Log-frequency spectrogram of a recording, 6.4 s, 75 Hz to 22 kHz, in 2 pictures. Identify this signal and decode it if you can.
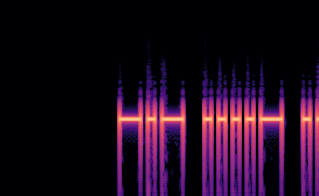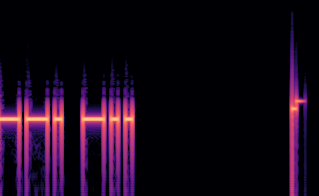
Morse code, heard as a keyed tone, about 17 wpm, 700 Hz. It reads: K4PD
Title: USA Call Signs - 4 Characters - 4x Character Spacing - 17wpm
